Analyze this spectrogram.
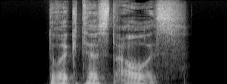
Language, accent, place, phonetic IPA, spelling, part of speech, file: German, Germany, Berlin, [ˌdʁʏktəst ˈaʊ̯s], drücktest aus, verb, De-drücktest aus.ogg
- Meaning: inflection of ausdrücken: 1. second-person singular preterite 2. second-person singular subjunctive II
